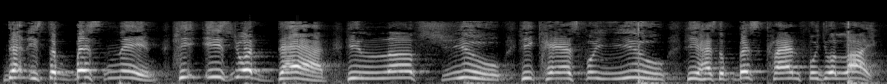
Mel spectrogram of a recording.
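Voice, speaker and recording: An older Thai man serves as a pastor, preaching a church sermon in a very high-pitched, darkish voice. He stretches out key words, drawing out his stresses emphatically, and the recording has its highs cut off.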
